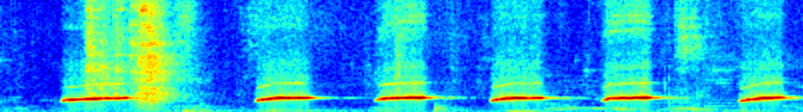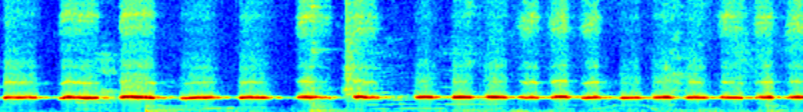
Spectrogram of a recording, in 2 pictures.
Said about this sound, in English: whistling, in and out. Usually people do it out. Same note.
